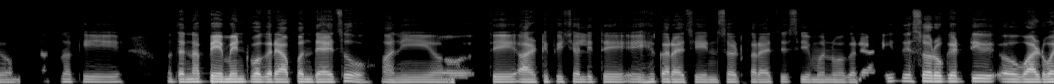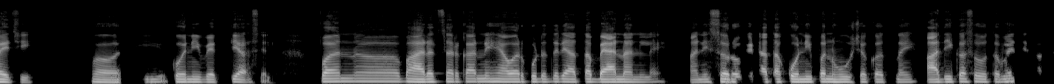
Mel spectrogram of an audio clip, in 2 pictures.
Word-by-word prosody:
म्हणतात 110 +4 -10
ना, 120 - -3
की 120 -1 -6 0.6
त्यांना 125 +1 +4
पेमेंट 125 -1 +7
वगैरे 125 0 +5
आपण 120 +1 +3
द्यायचो 120 +5 +2 0.4
आणि 110 +1 -3
अ, 110 0 -3 0.5
ते 120 - +1 0.2
आर्टिफिशियली 120 +1 -1
ते 125 - -1 0.4
हे 120 - 0
करायचे, 115 -2 0
इन्सर्ट 110 0 -3
करायचे 110 0 -4
सीमन 110 -1 -4
वगैरे 110 +1 -5
आणि 145 +6 -7
ते 150 -1 +1
सरोगेटी 140 -1 +4
अ, 130 - 0 0.2
वाढवायची. 120 -3 +3 0.6
अ, 120 - -1 0.2
ती 115 +2 -10
कोणी 120 -1 +2
व्यक्ती 115 +3 -3
असेल. 110 -1 -5 0.5
पण 135 0 +2
अ, 140 -1 -1
भारत 125 -1 +4
सरकारने 135 0 0
ह्यावर 125 -1 +2
कुठेतरी 130 0 -2
आता 125 +1 +1
बॅन 120 0 +5
आणलंय 115 +1 -4 0.3
आणि 115 +2 -3
सरोगेट 120 +1 -1
आता 120 +1 -1
कोणी 120 -1 +3
पण 125 -1 +2
होऊ 120 0 +1
शकत 115 -1 -3
नाही. 115 +1 -6
आधी 115 +2 +2
कसं 130 0 -1
होतं 120 -1 -2
माहिती 135 +2 -3
आहे - - -34
का - - -16
120 Hz, 150 wpm, -23 LUFS, 115-130 Hz, 0.6 s, पेमेंट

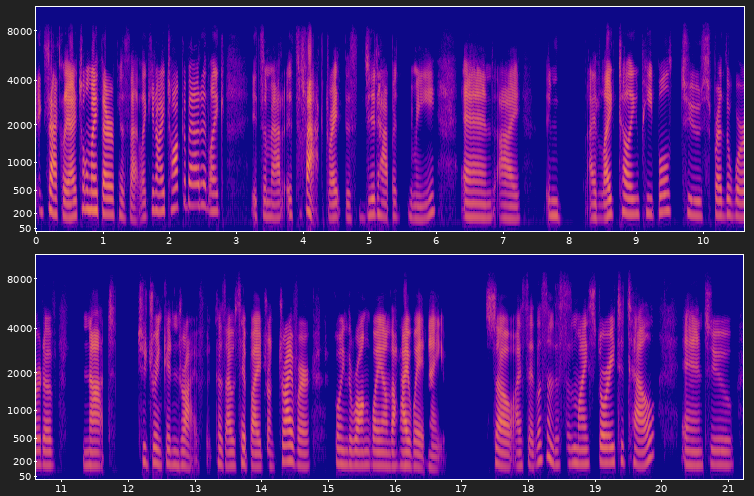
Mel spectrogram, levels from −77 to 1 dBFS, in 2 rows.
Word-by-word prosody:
exactly, 190 -6 +5
I 160 +2 +9
told 250 +6 -1
my 235 0 +10
therapist 190 -6 +3
that, - - -1
like, 165 +1 -4
"You 235 - -3
know, 230 - +1
I 225 - +3
talk 265 +5 0
about 300 -2 +1
it 295 -1 -3
like 225 0 0 0.4
it's - - -10
a - - -2
mat" 160 -1 -2
it's 180 - -7
a - - -11
fact, - - +5
right? 155 +1 +4
This 155 -2 -12
did 180 +4 -3
happen 165 -2 -3 0.2
to 150 - -12
me, 150 +9 -3 0.4
and 160 -1 +2
I 145 -1 0 0.4
am 175 -2 -8 0.4
I 155 +1 -2
like 160 +4 +4
telling 195 -3 +1
people 205 +3 -3 0.2
to 180 -4 -5
spread 175 0 -4
the 185 - -5
word 165 -1 -4
of 160 0 -3 0.4
not 155 -1 +1 0.4
to 195 - -4
drink 180 -2 -2
and 165 -2 -4
drive 160 - -4 0.2
'cause 175 -2 -7
I 155 - +2
was 155 0 -6
hit 175 -2 -3
by 150 -2 +4
a 150 - +3
drunk 150 0 -7
driver 170 -7 +2 0.4
going 170 -2 -3
the 165 - -6
wrong 160 0 +1
way 160 -1 +3
on 155 0 +2
the 150 - +1
highway 155 -1 +4
at 135 - -8
night. 130 -3 0 0.6
So, 155 -5 +1
I 155 0 -3
said, 155 -1 -7
"Listen, 215 +2 -6
this 165 +2 -12
is 180 - -11
my 170 -1 -1
story 185 +1 0
to 205 - -9
tell, 180 - -1 0.4
and 160 -1 -1
to 165 -1 -6
165 Hz, 205 wpm, -26 LUFS, 155-190 Hz, 0.6 s, my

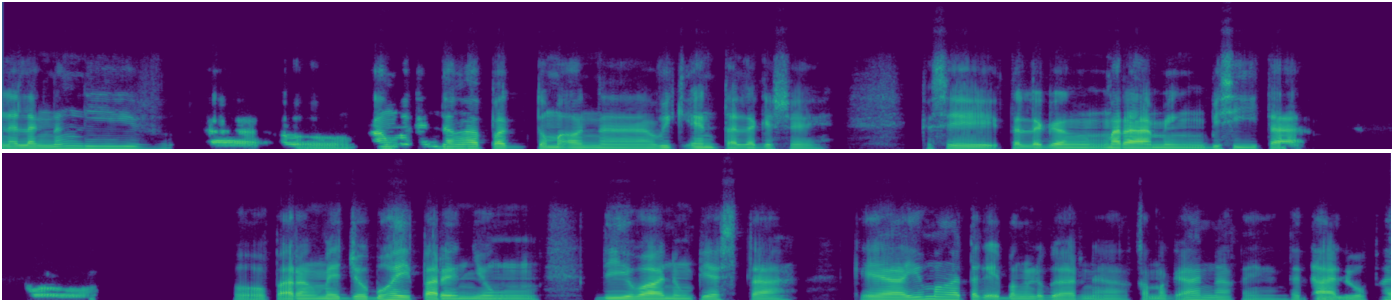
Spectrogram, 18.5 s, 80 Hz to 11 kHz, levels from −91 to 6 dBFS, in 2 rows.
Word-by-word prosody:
nalang 130 -1 +2
ng 150 +5 -2
leave, 155 -2 -5 0.3
ah, 120 0 0 0.2
oo, - - -4 0.2
ang 150 +2 +3
maganda 155 -2 -2
nga 150 0 +4
'pag 130 -4 +1
tumaon 120 -2 0
na 115 - -1 0.2
weekend 120 0 -1
talaga 110 0 0
siya 105 -1 -4
eh, 105 - -16 0.6
kasi 115 -5 0
talagang 110 +1 +1
maraming 110 -1 +5
bisita, 115 +1 -1 0.9
oo. 105 +1 -5 0.9
Oo, - - -3
parang 115 +1 +3
medyo 120 0 +1
buhay 135 +1 +3
pa 130 -4 +6
rin 110 0 +2
yung 110 0 -3 0.3
diwa 125 -2 +4
nung 115 -1 -1
piyesta, 110 -4 -1 0.4
kaya 135 0 +3
yung 175 +3 -1
mga 160 -2 -1
taga 135 - 0
ibang 120 0 -3
lugar 120 -3 -2
na 110 -2 -8
kamag-anak 130 +5 -3
eh, 110 -1 -12
dadalaw 105 +2 0
pa - - -7
115 Hz, 135 wpm, -24 LUFS, 110-130 Hz, 0.9 s, pa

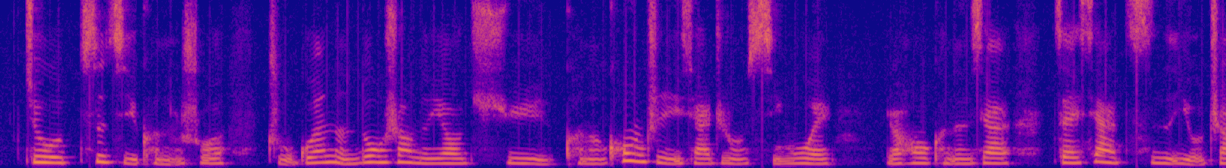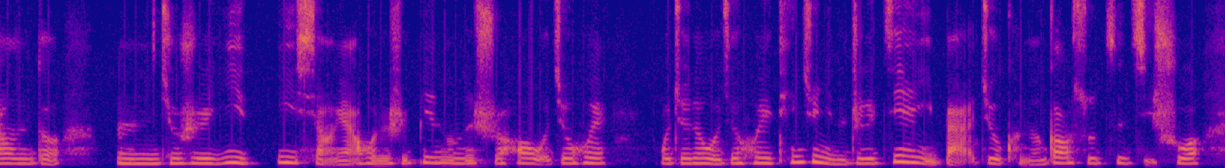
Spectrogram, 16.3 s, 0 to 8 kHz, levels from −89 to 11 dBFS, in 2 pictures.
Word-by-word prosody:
就 275 -3 +6
自 290 +3 +2
己 245 -7 +2
可 210 - -7
能 200 - -7
说 235 +1 -3 0.3
主 - - -6
观 270 +3 +1
能 225 -5 0
动 290 0 +4
上 285 -2 +2
的 235 - -2
要 230 0 +1
去， 230 -3 -3
可 230 - -6
能 220 0 -3
控 350 -3 +4
制 275 -6 -2
一 - - -1
下 230 -1 +1
这 230 - -8
种 220 -1 -4
行 235 0 +3
为。 225 -1 0 0.3
然 225 - -1
后 245 +1 0
可 235 -1 -6
能 225 0 -3
下 240 0 +3 0.3
再 265 -2 +3
下 285 0 +4
次 255 -2 +4
有 210 - -3
这 240 - -1
样 230 -1 -2
的， 215 -1 -6 0.3
嗯， 225 -1 -2
就 235 +1 -2
是 235 0 +1
异 240 +1 -1
异 280 -1 +1
响 275 - +5
呀， 185 - 0
或 120 -1 -2
者 115 - -4
是 120 - -4
辩 130 0 -4
论 125 -2 -4
的 125 - -3
时 - - -1
候， - - 0
我 - - -2
就 235 0 -2
会 240 -1 -3 0.3
我 230 - -3
觉 235 0 -1
得 240 - -1
我 210 - +1
就 240 +2 -1
会 245 0 -2
听 290 +3 -1
取 295 0 +2
你 240 - -2
的 205 - -6
这 230 +2 -3
个 230 - +1
建 280 +2 +2
议 - - -2
吧， - - 0
就 230 -2 0
可 - - -7
能 185 +2 -9
告 255 +3 +3
诉 255 -2 -3
自 235 0 -4
己 330 +7 +3
说， 235 -5 0
235 Hz, 285 characters per minute, -26 LUFS, 225-265 Hz, 0.3 s, 就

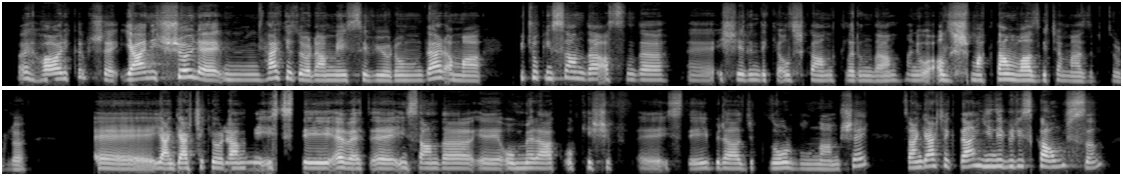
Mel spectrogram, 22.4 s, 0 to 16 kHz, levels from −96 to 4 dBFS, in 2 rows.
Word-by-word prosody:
Ay, 250 - -4
harika 205 -5 +2
bir - - -27
şey. 185 -4 -4
Yani, 235 +3 +7
şöyle, 250 -12 +5
ımm, 200 -1 -8
herkes 245 +1 +2
öğrenmeyi 190 -1 +1
seviyorum 185 0 -4
der 255 +4 +5
ama 180 -4 -1 0.4
birçok 260 0 -7
insan 250 0 0
da 225 0 +2
aslında, 200 -1 -4 0.2
eee, 90 0 -16
iş - - -9
yerindeki 195 -1 -5
alışkanlıklarından, 180 -2 -6
hani, 190 -1 -9
o - - -2
alışmaktan 195 +2 +2
vazgeçemez 185 -4 0
bir 155 - -24
türlü. 155 -2 -12 0.7
Eee, 95 - +1 0.5
yani, 175 0 +5
gerçek 195 +4 +3
öğrenme 195 0 +1
isteği, 385 - +1
evet, 185 -4 +3
eee, 180 -1 +1
insanda, 185 -2 -2
eee, 175 -1 -5
o 190 -1 -2
merak, 190 0 -1
o - - -9
keşif, 205 0 -7 0.2
eee, 90 -1 -10
isteği 190 +1 -8
birazcık 185 -1 -3
zor 190 -1 0
bulunan 165 -2 -9
bir - - -12
şey. 275 +4 -2 0.3
Sen 210 +1 +1
gerçekten 260 0 +2
yeni 250 -1 -2
bir 245 - -4
risk 255 +1 -5
almışsın 245 - +1
195 Hz, 140 wpm, -22 LUFS, 185-225 Hz, 0.7 s, Yani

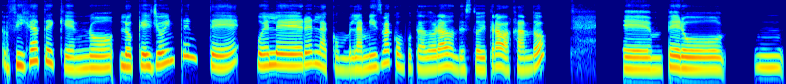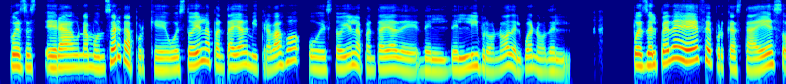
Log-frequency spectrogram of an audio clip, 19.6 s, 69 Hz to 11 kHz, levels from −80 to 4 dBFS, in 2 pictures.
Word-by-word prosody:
Fíjate 265 - +1
que 180 -5 -4
no, 185 +2 -1
lo 200 -2 +2
que 205 +1 +1
yo 225 +3 +3
intenté 265 - -2 0.2
fue 210 -1 +1
leer 215 -1 +3
en 240 +1 0
la 205 -3 -1
com 165 -2 -10
en 165 - -4
la 170 0 +1
misma 200 +8 -1
computadora 185 -4 -1
donde 185 -5 -2
estoy 170 0 -3
trabajando, 185 - 0 0.9
eh, 175 -1 +2 0.2
pero, 175 -3 +2 0.4
mm, 190 0 -5 0.2
pues, 205 -2 +3
es 195 -2 -2
era 190 +1 +3
una 195 0 -2
monserga, 235 - +2
porque, 170 -2 -6
o 165 +1 -2
estoy 195 +6 +1
en 250 - +3
la 280 - +1
pantalla 205 +1 +1
de 230 - -3
mi 190 -4 -5
trabajo, 205 - 0
o 180 -1 -5
estoy 175 +2 -3
en 220 - -2
la 205 - -2
pantalla 175 +1 -1
de 155 -3 -4
del 150 -2 -5
del 165 +2 -1
libro, 180 -7 -4
no, 185 +7 -2
del 175 -6 -2
bueno 175 -4 -5
del 150 -2 -7 0.8
pues, 210 -1 +4
del 220 +1 +4
PDF. 295 +2 +6
Porque 185 -5 -5
hasta 170 -2 -2
eso, 215 +7 +1
190 Hz, 170 wpm, -22 LUFS, 170-215 Hz, 0.9 s, PDF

